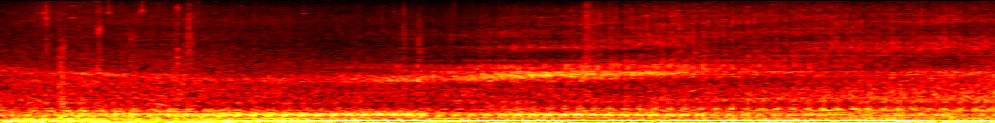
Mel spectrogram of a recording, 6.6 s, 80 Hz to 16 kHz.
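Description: Koenigsegg Agera's twin-turbo V8 running steadily at low revs as the car rolls away slowly, with a few light clicks in the first second or so.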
